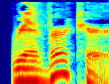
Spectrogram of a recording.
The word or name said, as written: reverter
